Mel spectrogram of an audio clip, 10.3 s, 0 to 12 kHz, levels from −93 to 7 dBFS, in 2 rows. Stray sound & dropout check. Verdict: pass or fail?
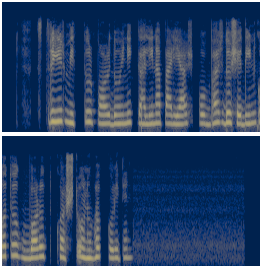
pass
